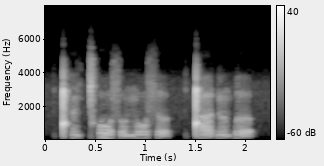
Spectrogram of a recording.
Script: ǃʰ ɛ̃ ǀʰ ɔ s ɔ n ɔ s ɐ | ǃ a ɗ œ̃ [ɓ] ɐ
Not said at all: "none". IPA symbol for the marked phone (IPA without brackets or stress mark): ɓ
